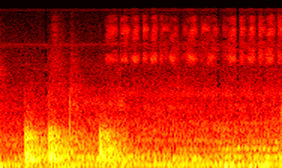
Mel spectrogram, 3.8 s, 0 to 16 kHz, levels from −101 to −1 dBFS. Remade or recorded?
recorded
